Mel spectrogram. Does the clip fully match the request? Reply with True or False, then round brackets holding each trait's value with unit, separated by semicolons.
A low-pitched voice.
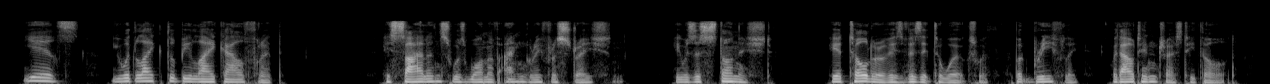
True (120 Hz)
